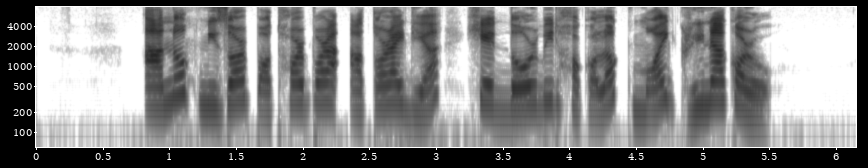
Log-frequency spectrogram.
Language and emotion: Assamese, angry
